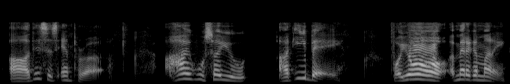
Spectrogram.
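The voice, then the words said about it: Attempted put-on Chinese accent. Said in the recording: “I can't do a Chinese accent.”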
